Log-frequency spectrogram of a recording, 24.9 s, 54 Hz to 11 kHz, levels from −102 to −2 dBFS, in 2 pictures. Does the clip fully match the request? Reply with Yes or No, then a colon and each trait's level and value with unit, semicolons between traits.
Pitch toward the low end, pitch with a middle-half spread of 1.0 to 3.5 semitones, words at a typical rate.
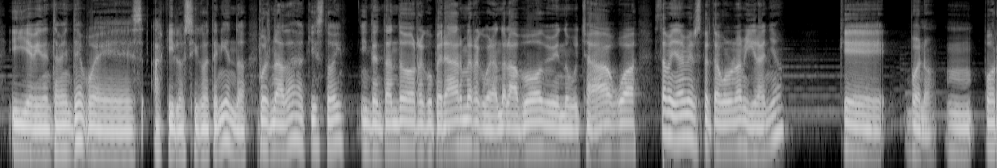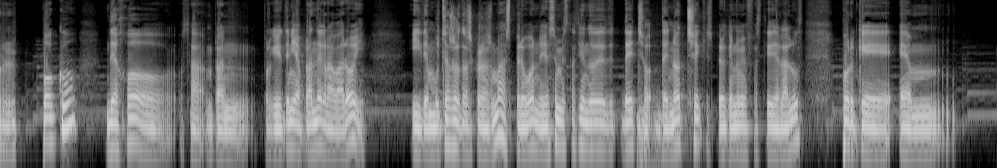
Yes: low, 105 Hz; average, 3.0 semitones; average, 170 wpm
